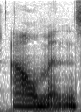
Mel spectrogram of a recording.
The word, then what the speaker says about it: almond: So, first things first, is it almonds or is it almonds? That's my first question. Do you pronounce the L? Yeah, for sure. Almond, yeah. A lot of people don't, so controversy, let us know what you think.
